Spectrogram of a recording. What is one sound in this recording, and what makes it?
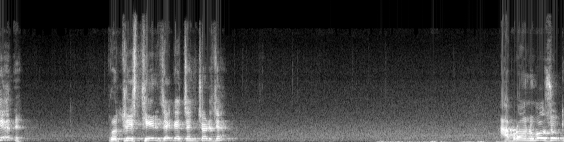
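An elderly man speaks with animation into a microphone, in short bursts with pauses.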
